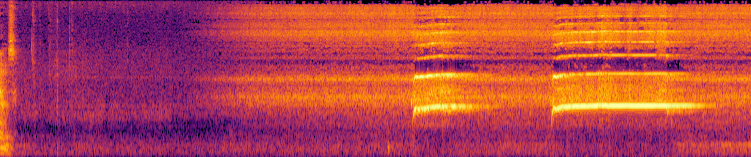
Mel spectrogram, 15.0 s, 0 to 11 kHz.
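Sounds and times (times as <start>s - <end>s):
faint hiss: 0.0s - 15.0s
model train steam whistle: 4.8s - 15.0s.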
